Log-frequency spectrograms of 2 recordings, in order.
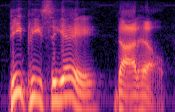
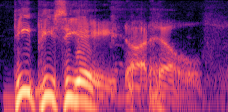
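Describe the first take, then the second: First: It is said with mild inflection, no announcer voice. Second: It is said in a bold radio-announcer voice. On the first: "I guess if I put a little more inflection in it" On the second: "a little bit more radio voice"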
